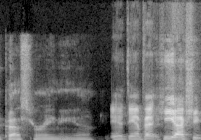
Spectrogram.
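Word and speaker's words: Pastorini: Is it Passerini or Passeroni? I always forget how to say his last name too. The Oilers quarterback. Yeah, Dan Passerini.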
